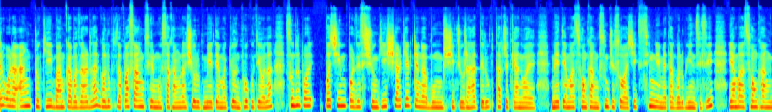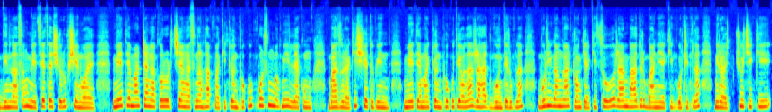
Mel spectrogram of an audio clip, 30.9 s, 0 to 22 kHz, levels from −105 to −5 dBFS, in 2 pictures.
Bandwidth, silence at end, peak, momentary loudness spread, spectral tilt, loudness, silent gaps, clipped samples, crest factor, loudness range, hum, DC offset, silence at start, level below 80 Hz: 17 kHz; 0.05 s; -10 dBFS; 6 LU; -5.5 dB/octave; -26 LUFS; none; under 0.1%; 16 dB; 2 LU; none; under 0.1%; 0 s; -76 dBFS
